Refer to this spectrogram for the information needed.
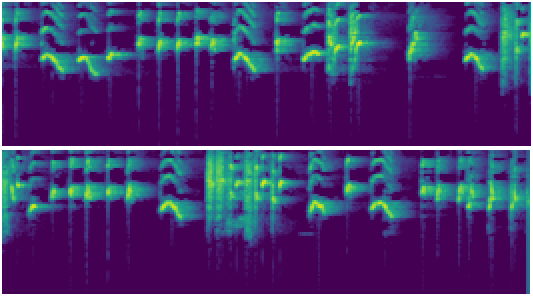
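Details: Purple-throated sunbird (konin) in lively chattering song used to tutor other songbirds; fast sequences of high sharp chips, hooked slurred whistles and dense buzzy rattles, delivered in bursts separated by short silences.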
